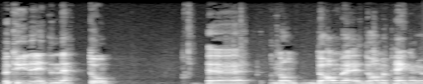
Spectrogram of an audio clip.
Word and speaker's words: Netto: Du uttalar netto tysk. Netto.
